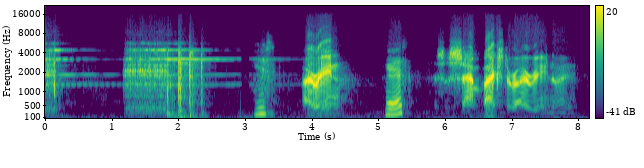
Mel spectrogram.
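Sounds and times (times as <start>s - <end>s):
metallic telephone bell ringing: 0.0s - 4.2s
speech: 3.1s - 4.4s, 5.1s - 8.0s.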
